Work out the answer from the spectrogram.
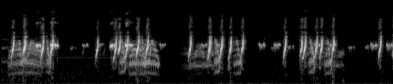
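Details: Quail (batair) calling, used to draw quail in for hunting at night: clusters of quick, bright chirping notes with a rougher chatter underneath, in bursts about once a second, separated by short pauses with single clear whistles.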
